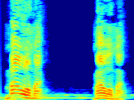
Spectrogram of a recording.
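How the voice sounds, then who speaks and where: A male pastor preaching a church sermon, emphatic, rising at times to shouts. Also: high voice, big pitch swings, slow, faint music behind.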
